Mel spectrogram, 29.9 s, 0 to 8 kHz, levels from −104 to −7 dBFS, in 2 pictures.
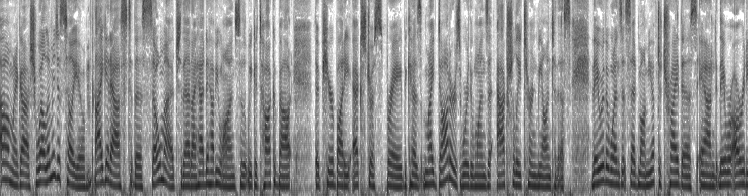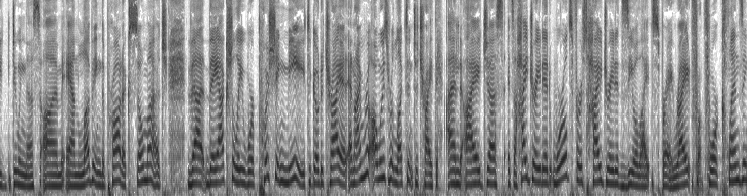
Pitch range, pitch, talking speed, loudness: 165-215 Hz, 185 Hz, 215 wpm, -23 LUFS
